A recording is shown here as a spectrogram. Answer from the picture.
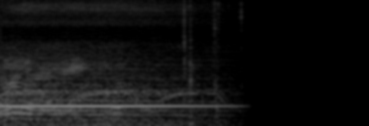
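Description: Fire engine sirens: a siren sweeping up and down about twice a second over a steady high siren tone. The sound fades and cuts off about one and a half seconds in.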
